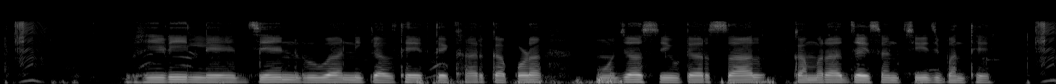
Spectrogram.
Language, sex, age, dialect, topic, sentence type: Chhattisgarhi, male, 25-30, Northern/Bhandar, agriculture, statement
